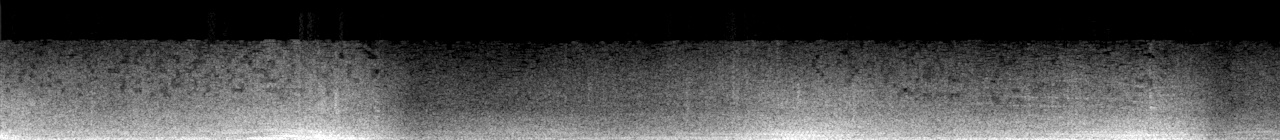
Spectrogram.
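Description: Dirt track race cars on the final lap, their engines swelling as they roar past in repeated waves, loud and sustained with Doppler-like rises and falls, with no voices.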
